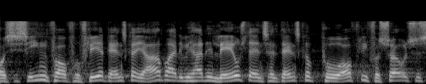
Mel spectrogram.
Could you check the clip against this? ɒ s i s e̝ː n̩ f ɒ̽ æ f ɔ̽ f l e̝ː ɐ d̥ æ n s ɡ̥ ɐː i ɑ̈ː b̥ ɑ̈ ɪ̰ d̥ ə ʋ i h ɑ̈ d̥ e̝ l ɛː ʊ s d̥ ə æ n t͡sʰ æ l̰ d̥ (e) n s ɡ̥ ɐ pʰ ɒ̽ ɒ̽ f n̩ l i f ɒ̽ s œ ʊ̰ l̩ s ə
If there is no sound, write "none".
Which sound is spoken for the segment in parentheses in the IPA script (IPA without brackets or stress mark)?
æ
